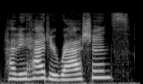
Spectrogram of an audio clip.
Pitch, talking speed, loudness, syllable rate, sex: 260 Hz, 210 wpm, -16 LUFS, 5.2 syllables/s, female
